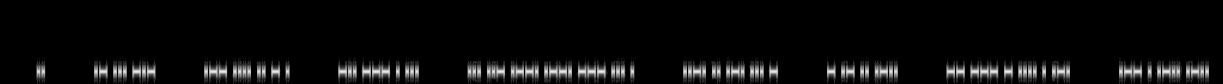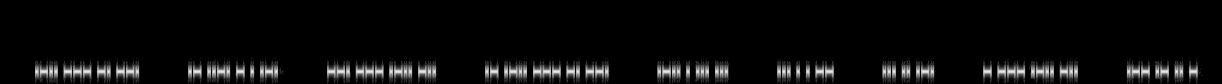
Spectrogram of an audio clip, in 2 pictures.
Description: Morse code, heard as a keyed tone, about 50 wpm, 600 Hz. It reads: I ASK WHITE DOES SUPPOSE FIRST TAIL MOTHER WELL LONG AFTER GOLD ALONG LESS SEEM SIR TOLD WAIT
